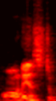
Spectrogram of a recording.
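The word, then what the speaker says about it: honest: অন্যদিকে আমরা যদি বলি যে হি ইজ অ্যান অনেস্ট বয়, এইচ এর উচ্চারণটা এই জায়গায় উচ্চারিত না হওয়ার দরুন আমরা এন না বসিয়ে আমরা এন বসাচ্ছি।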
